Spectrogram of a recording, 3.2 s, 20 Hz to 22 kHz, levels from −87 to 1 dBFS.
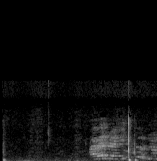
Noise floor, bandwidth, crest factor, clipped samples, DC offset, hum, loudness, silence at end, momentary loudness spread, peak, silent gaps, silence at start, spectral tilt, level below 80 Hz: -64 dBFS; 11.5 kHz; 32 dB; under 0.1%; under 0.1%; none; -36 LUFS; 0 s; 23 LU; -8 dBFS; none; 0.05 s; -3.5 dB/octave; -72 dBFS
